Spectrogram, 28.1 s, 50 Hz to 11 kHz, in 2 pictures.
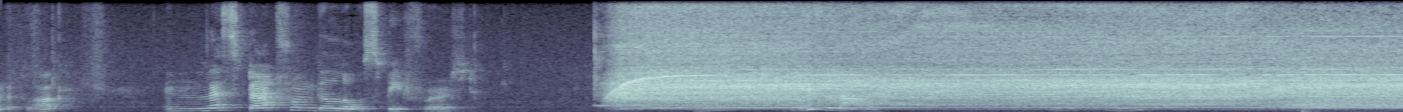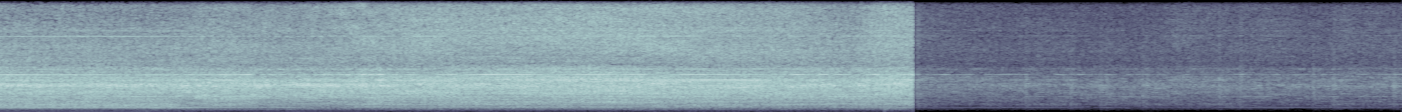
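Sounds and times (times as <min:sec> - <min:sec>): hair dryer brush blowing air: 0:06.0 - 0:23.4.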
